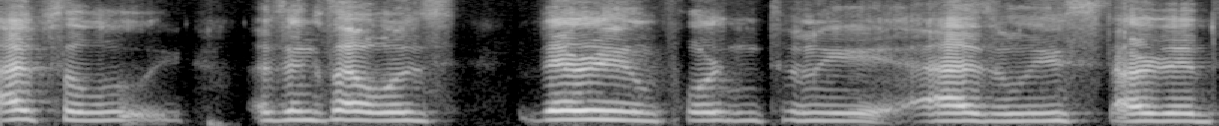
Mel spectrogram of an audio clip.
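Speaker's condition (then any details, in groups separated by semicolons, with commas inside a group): Cerebral palsy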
